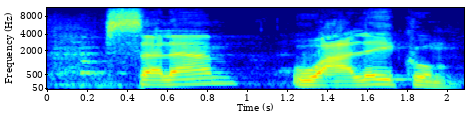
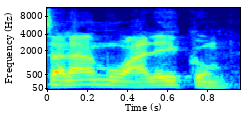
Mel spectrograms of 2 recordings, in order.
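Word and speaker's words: As-salamu alaykum: welcome to do that but it's Salaam alaikum okay in Arabic they have a cup they have some some alphabets that are difficult some of their pronunciation some vowels and one of them is the eye ok so it's salaamu alaikum ok and literally you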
